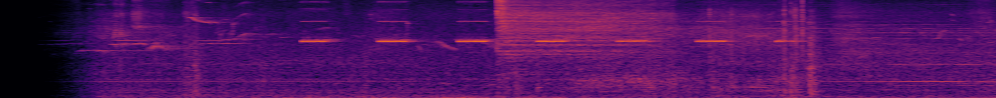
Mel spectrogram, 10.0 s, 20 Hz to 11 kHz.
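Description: Door-closing warning of a class 474 S-Bahn electric train standing at the platform: a short high beep repeated about twice a second for about five seconds, with a burst of hiss in the middle and a single knock about eight seconds in as the doors shut.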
